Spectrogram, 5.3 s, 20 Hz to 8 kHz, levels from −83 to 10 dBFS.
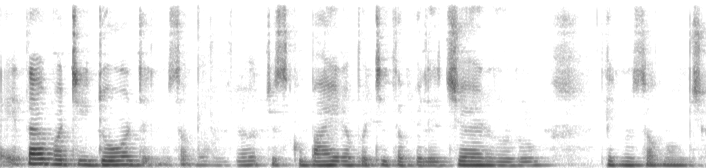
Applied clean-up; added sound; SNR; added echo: neural mask model DeepFilterNet 3.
